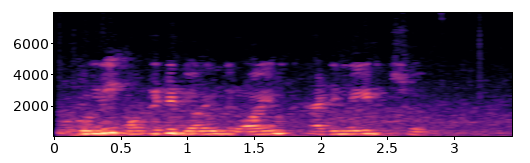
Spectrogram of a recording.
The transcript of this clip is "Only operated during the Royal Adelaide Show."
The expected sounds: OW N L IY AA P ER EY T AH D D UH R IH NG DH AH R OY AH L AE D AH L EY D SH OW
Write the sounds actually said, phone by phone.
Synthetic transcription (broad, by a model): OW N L IY AA P ER EY T AH D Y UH R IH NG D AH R OY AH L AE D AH N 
